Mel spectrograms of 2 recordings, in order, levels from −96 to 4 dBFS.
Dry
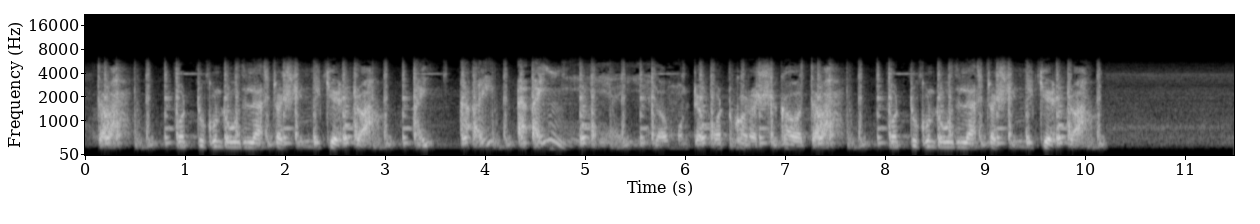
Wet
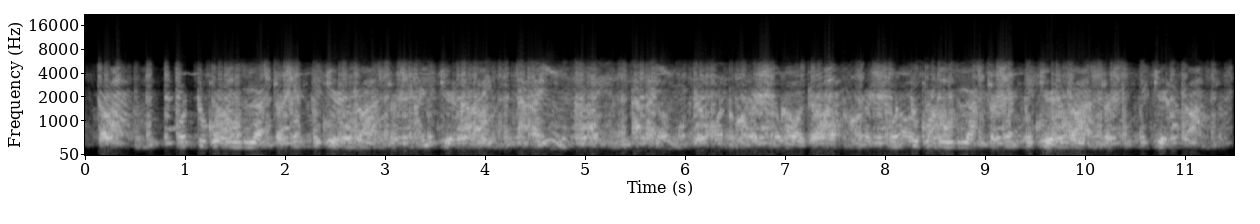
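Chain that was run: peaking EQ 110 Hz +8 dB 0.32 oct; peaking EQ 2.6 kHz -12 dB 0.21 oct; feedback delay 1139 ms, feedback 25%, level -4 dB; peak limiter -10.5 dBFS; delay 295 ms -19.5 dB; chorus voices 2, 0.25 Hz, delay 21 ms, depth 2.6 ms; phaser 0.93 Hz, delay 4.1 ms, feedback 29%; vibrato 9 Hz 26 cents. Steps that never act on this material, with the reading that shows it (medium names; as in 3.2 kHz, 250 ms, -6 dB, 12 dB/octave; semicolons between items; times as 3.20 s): peaking EQ 110 Hz: input has nothing below 250 Hz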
